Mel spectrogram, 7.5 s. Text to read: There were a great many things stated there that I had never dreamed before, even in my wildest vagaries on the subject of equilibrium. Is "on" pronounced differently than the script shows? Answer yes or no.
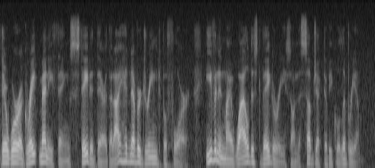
no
